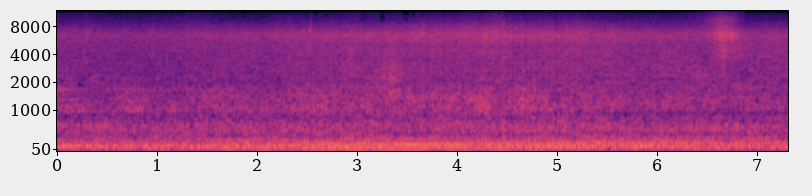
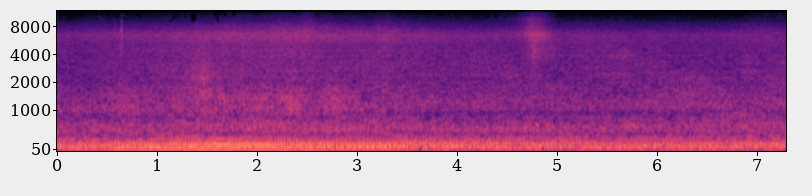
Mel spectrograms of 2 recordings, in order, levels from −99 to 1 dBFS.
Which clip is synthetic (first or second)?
first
